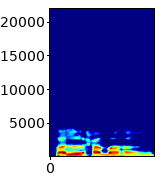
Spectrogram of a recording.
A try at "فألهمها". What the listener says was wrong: ফাআলহামাহা, ছোট হা বড় হা উচ্চারণ হয়ে যাচ্ছে। ফাআলহামাহা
